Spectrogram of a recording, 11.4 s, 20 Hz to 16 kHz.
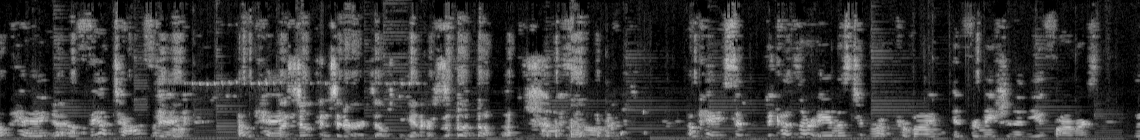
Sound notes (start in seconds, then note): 4.2 laughter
